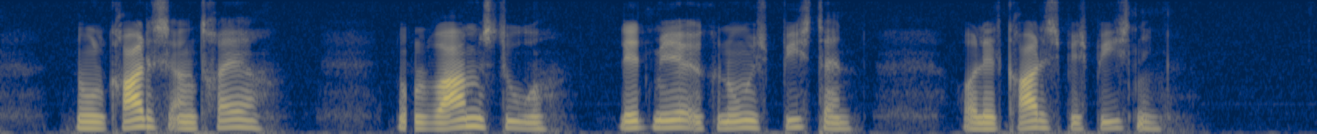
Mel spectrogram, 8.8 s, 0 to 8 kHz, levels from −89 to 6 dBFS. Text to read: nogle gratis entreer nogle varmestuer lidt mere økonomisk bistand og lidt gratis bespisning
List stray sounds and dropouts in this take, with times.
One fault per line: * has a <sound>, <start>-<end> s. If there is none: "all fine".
* has a dropout, 2.7-2.8 s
